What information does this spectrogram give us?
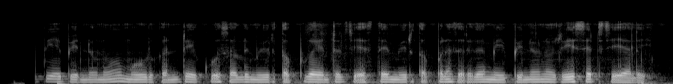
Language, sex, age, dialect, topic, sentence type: Telugu, male, 18-24, Central/Coastal, banking, statement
